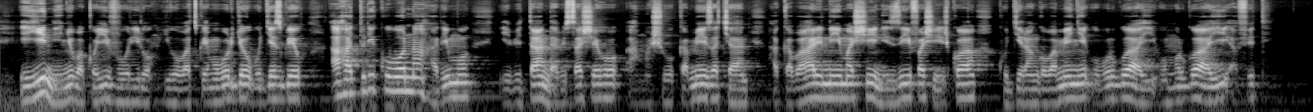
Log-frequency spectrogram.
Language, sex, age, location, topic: Kinyarwanda, male, 25-35, Huye, health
